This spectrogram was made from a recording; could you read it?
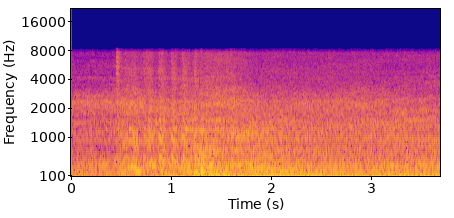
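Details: Toyota Innova diesel after fixing the issue behind its malfunction light and heavy engine vibration; cranks, catches within a second and settles to a steady even idle, no shake or misfire; normal start and idle after repair.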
